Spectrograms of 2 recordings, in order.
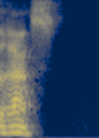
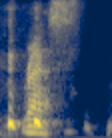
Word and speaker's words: Reims: Stade Reims. – Reims. Okay. – Reims.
